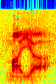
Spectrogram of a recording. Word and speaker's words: Maya: this kind of thing is the Sanskrit term Maya I'm gonna write that down for you pronounced Maya and this word comes from a root in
